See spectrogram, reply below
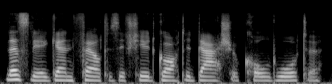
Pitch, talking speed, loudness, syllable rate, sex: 185 Hz, 235 wpm, -20 LUFS, 5.1 syllables/s, female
